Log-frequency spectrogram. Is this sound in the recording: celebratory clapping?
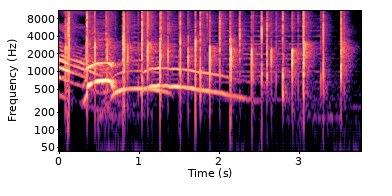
yes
